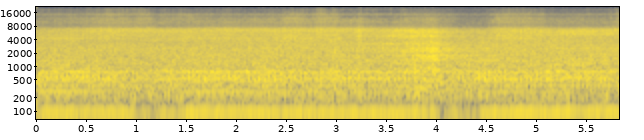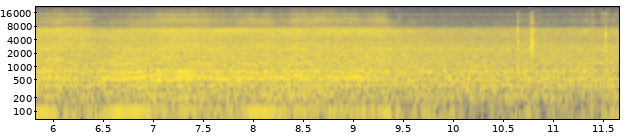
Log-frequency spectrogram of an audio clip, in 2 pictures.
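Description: A video game car engine drones steadily and loudly, holding a sustained revving hum with slight pitch swells, and no one speaks over it.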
